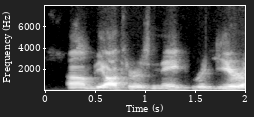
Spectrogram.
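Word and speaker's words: Regier: the author is nate reger i think is how you pronounce his last name r r-e-g-i-e-r but here's the definition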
